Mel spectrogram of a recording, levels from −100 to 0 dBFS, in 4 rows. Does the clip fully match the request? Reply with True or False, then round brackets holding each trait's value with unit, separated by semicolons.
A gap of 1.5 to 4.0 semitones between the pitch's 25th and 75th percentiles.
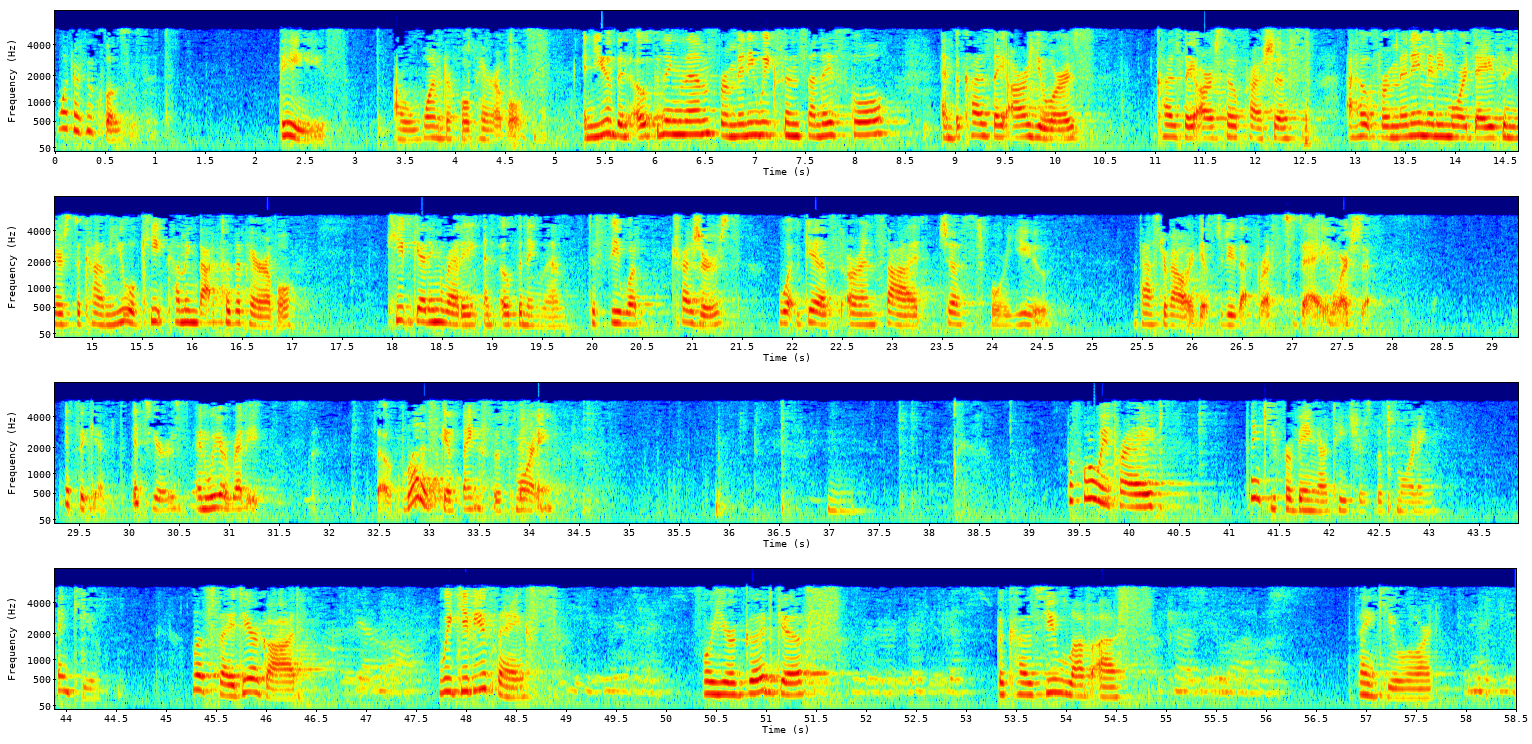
False (5.1 semitones)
